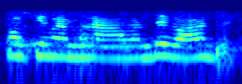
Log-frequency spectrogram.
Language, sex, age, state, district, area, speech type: Tamil, female, 18-30, Tamil Nadu, Thanjavur, urban, conversation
